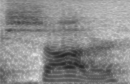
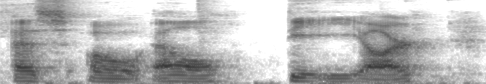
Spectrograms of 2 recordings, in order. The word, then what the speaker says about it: solder: And by the way, solder, spelled S-O-L-D-E-R, is for some reason pronounced here in America as solder, like as in S-O-D-D-E-R, and really it's solder.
